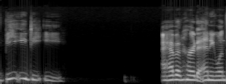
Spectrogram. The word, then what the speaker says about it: Bede: I think it's Beatty. It's Bede.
